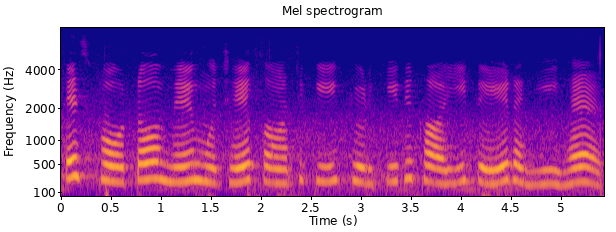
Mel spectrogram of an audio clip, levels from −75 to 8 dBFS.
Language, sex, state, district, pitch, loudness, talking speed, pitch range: Hindi, female, Madhya Pradesh, Katni, 230 Hz, -15 LUFS, 120 wpm, 215-250 Hz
